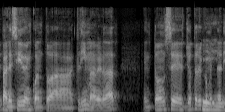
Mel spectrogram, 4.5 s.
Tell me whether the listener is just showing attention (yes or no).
yes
